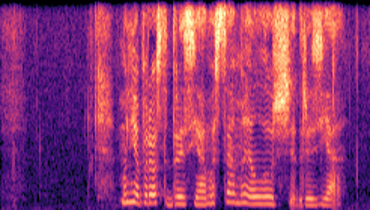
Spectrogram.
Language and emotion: Russian, positive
